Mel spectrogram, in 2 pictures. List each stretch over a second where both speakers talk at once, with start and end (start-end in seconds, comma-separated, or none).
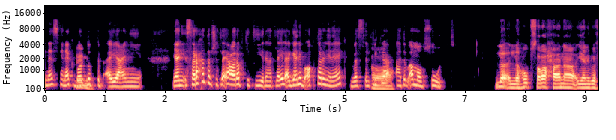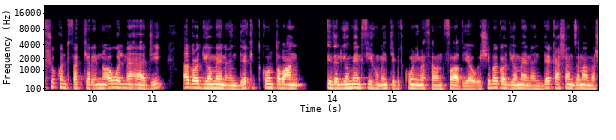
none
